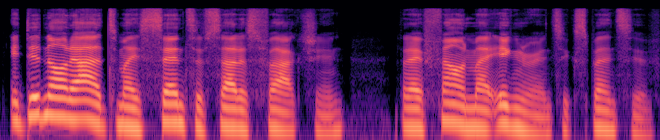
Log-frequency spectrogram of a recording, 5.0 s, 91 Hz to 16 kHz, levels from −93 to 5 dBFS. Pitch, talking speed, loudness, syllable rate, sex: 150 Hz, 180 wpm, -18 LUFS, 5.7 syllables/s, male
